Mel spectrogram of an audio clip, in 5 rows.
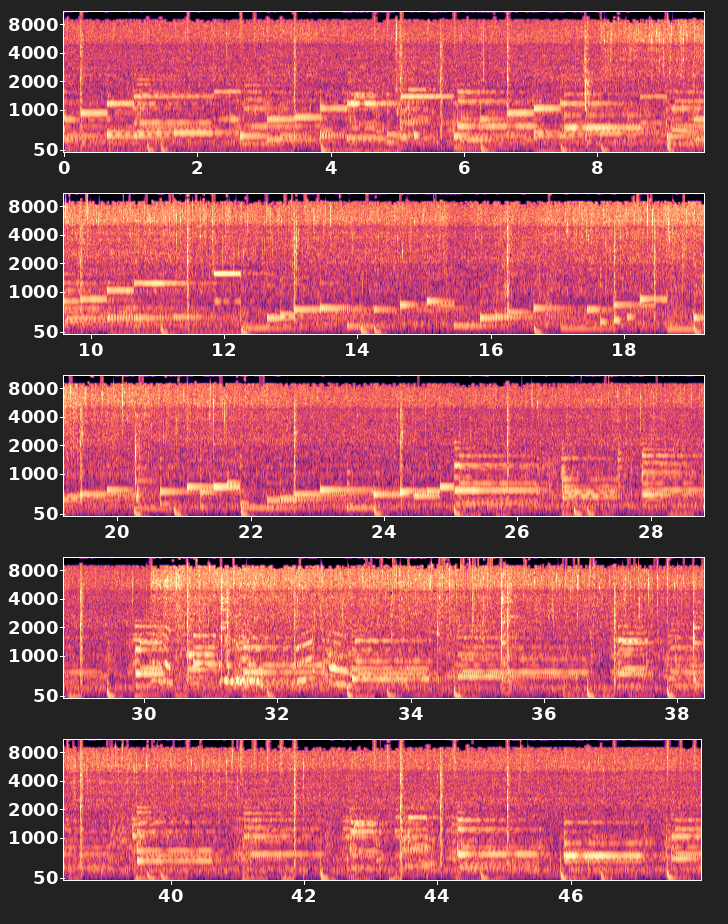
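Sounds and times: background music: 0.0s - 47.9s
vegetables sizzling in oil: 0.0s - 47.9s.

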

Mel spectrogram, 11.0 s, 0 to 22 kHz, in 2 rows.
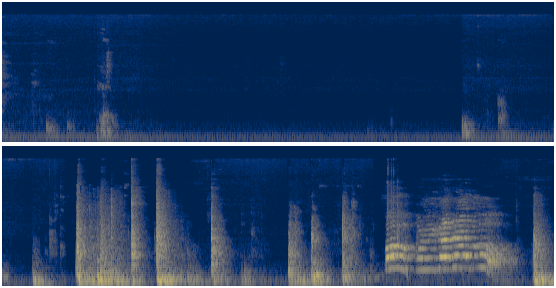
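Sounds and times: heavy thuds and knocks: 5.8s - 9.3s, 10.8s - 11.0s.

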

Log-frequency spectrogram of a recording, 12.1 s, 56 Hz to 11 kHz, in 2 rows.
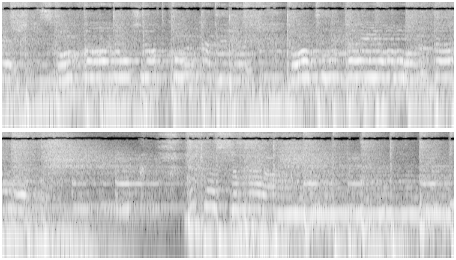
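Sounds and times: women singing: 0.0s - 6.8s, 8.2s - 12.0s
pop band playing: 0.0s - 12.0s.

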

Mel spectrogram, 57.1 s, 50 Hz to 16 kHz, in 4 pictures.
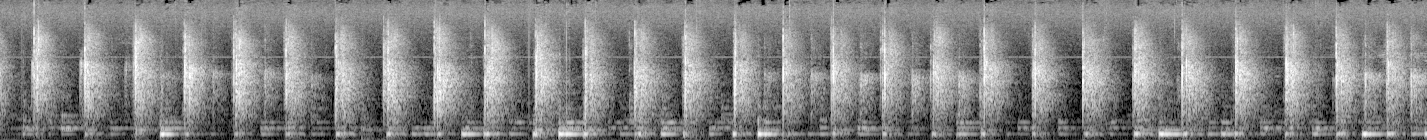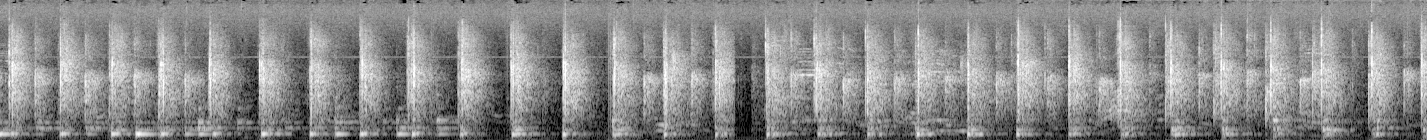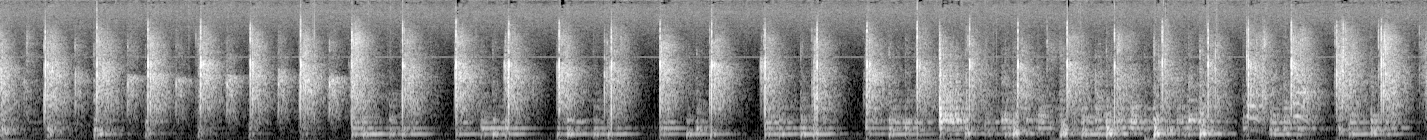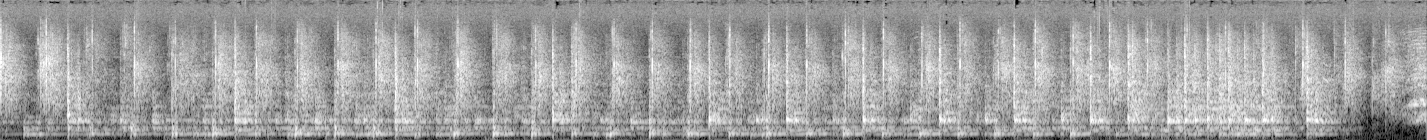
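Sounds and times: hand drum struck with hands: 32.1s - 56.2s.

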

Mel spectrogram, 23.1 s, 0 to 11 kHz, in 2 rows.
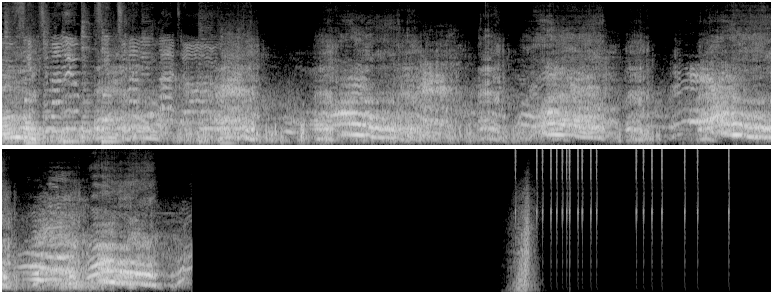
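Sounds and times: lions roaring: 3.1s - 14.4s.

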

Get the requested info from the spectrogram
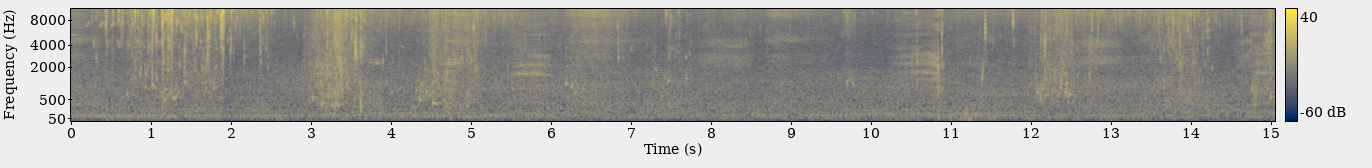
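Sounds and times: steady low rumble: 0.0s - 15.0s
boots splashing through water: 0.4s - 7.9s, 11.3s - 15.0s.

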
